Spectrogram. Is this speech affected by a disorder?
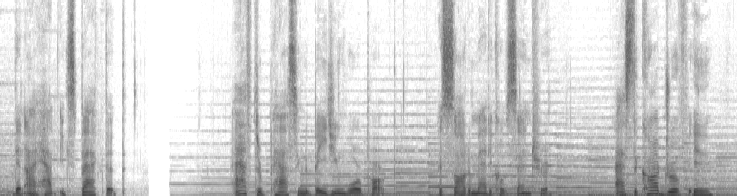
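No.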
